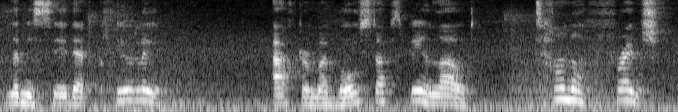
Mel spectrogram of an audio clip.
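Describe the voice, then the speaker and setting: A woman's voice: fairly low pitch, expressive, measured pace, poor audio. An American woman from New Jersey giving chatty, salty-tongued casual commentary over a game playthrough. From New Jersey, United States. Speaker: gamer recording a playthrough. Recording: game ambience and noise behind.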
